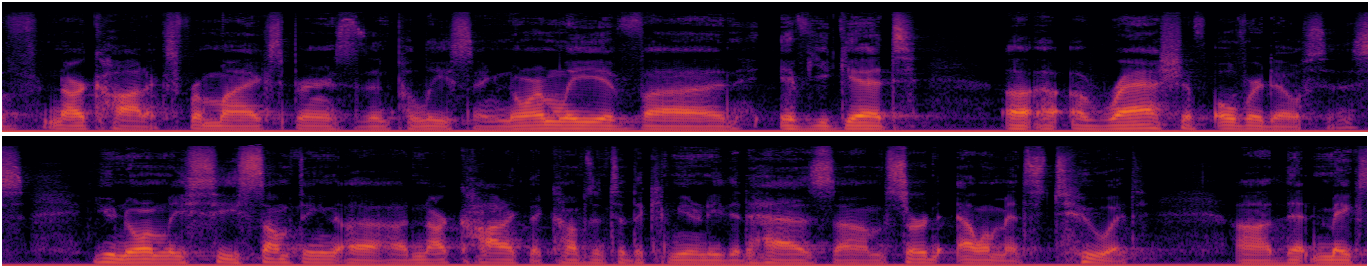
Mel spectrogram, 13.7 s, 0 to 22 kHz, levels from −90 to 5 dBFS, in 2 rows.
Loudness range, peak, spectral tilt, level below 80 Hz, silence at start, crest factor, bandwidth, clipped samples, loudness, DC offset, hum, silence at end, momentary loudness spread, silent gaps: 3 LU; -16 dBFS; -5 dB/octave; -64 dBFS; 0 s; 18 dB; 16 kHz; under 0.1%; -35 LUFS; 0.9%; none; 0 s; 10 LU; none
